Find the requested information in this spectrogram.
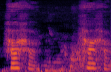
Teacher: Dito sa lalamunan mismo nanggagaling yung tunog. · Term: glutal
